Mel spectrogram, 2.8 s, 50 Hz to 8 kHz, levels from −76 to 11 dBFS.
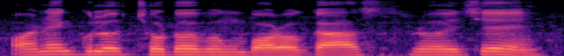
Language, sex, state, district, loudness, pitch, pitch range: Bengali, male, West Bengal, Alipurduar, -16 LUFS, 145 Hz, 135-155 Hz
